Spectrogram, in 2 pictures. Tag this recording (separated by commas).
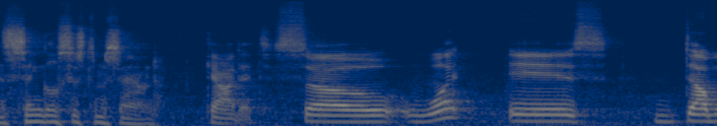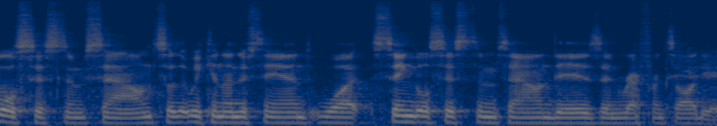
Speech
